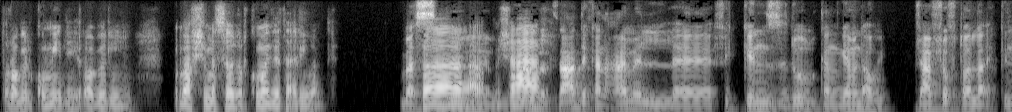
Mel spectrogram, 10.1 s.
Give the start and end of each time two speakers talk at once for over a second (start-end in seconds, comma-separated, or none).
4.1-5.6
